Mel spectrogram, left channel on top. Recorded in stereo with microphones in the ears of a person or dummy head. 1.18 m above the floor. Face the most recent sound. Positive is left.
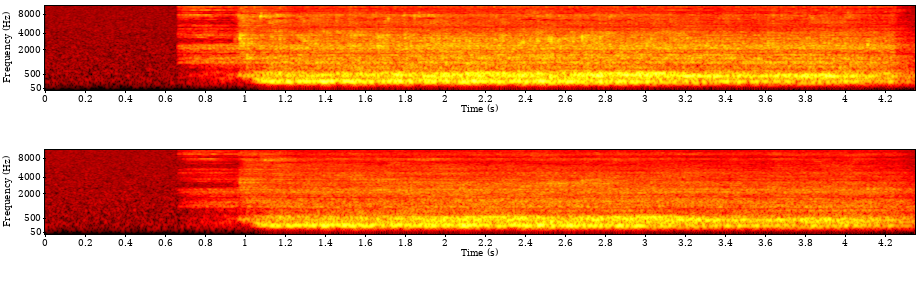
turn(degrees=45)  # may be behind; listen again after turning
